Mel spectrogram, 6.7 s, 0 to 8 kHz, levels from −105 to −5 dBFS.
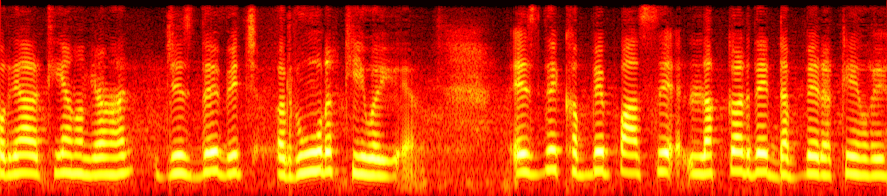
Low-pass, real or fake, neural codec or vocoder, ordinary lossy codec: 7.2 kHz; fake; codec, 16 kHz, 0.8 kbps, ZipCodec; none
